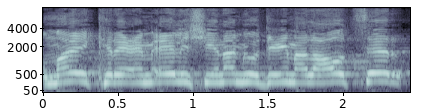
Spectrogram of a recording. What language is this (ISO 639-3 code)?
heb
